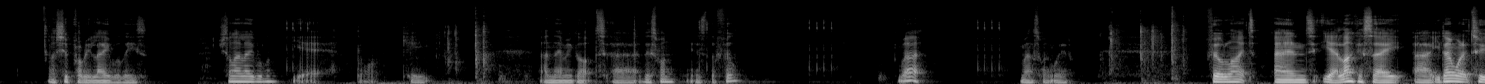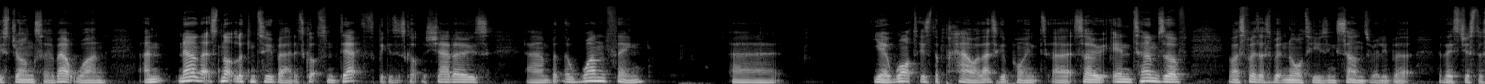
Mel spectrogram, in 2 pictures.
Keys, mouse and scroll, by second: 2.8 click, 3.0-7.1 drag, 8.0 click, 9.7 click, 9.9-11.7 drag, 11.5 l, 13.7-16.4 drag, 16.4-29.7 middle drag.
